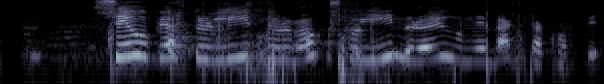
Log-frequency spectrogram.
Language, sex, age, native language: Icelandic, female, 11, Icelandic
